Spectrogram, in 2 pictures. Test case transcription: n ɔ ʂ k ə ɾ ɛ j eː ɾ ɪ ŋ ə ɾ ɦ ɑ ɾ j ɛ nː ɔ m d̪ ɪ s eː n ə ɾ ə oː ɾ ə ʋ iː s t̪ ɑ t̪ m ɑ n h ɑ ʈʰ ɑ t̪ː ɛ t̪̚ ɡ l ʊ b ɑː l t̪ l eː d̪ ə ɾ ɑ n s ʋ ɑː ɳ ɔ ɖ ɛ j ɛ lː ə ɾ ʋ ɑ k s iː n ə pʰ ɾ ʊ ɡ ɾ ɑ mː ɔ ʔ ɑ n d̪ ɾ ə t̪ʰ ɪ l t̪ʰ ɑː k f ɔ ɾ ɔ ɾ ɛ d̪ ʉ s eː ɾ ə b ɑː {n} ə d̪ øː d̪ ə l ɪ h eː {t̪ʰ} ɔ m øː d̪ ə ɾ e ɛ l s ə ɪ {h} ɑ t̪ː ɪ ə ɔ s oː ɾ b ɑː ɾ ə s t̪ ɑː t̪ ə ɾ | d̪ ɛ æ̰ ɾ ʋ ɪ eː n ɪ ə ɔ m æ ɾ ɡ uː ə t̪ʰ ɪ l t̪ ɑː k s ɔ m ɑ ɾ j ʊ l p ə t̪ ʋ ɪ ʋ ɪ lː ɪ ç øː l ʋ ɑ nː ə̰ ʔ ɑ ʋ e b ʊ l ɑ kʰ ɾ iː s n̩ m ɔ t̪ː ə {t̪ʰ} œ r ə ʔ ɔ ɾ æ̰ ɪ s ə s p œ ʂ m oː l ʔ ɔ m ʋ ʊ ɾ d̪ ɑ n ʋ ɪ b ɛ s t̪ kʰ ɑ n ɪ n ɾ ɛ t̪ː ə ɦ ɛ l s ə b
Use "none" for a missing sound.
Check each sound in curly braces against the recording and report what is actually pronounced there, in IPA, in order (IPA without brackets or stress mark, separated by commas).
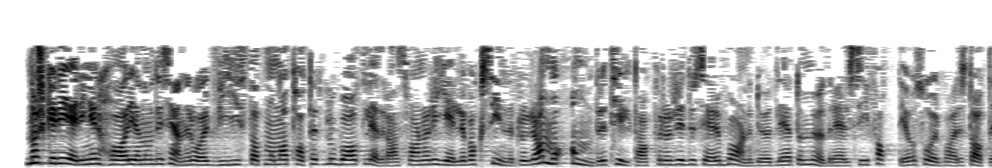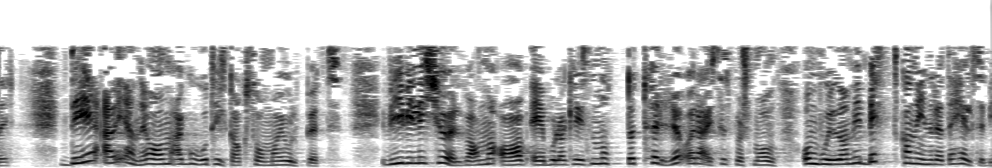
ɳ, t̪, f, t̪ʰ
